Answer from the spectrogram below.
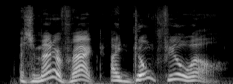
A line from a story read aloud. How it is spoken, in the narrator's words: said the Count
